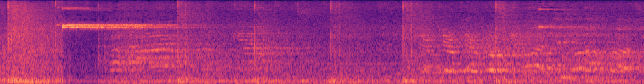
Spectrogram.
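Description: Basketball bouncing on a hardwood gym floor, a sharp thud about once a second, with a short high referee's whistle about half a second in. Voices from the players and crowd carry through the hall.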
